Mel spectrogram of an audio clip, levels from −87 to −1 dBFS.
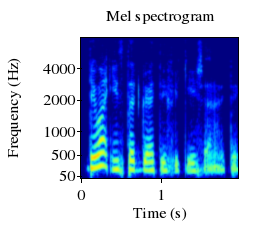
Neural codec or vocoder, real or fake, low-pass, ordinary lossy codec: codec, 16 kHz, 8 kbps, FreqCodec, smaller model; fake; none; none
